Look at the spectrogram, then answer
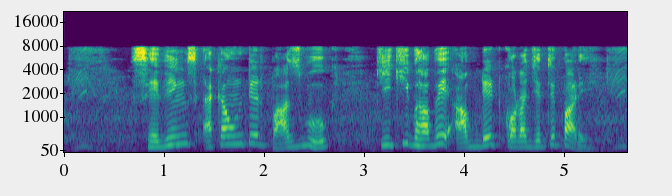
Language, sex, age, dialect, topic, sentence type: Bengali, male, 31-35, Standard Colloquial, banking, question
